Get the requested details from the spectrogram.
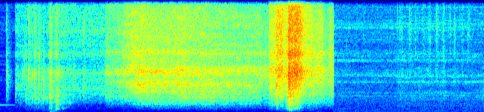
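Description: Raw chicken pieces sizzle in a hot pan.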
